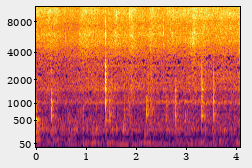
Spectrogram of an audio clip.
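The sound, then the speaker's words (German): A small diced onion sizzles steadily in hot olive oil in a pot as a soup is started, a dense crackling hiss with a few sharper pops and occasional stirring scrapes scattered through it. No one speaks. “Ihr hört es, wie es brötschelt.”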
